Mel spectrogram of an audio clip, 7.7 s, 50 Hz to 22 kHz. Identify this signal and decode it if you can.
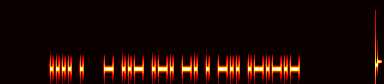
Morse code, heard as a keyed tone, about 20 wpm, 700 Hz. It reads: HE TURNED.
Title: A Sound Of Thunder 20wpm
